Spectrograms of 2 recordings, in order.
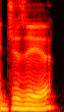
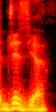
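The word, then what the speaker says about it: jizya: So you have to pay jazia. Yeah. Uh don't know if I'm pronouncing that correctly. No. Yeah. Jiza.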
